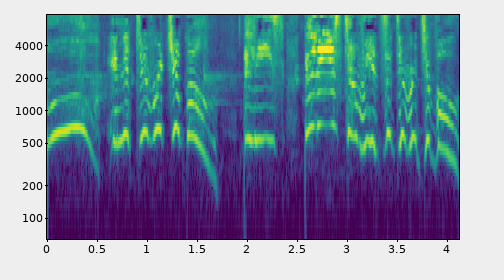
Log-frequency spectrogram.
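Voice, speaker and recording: In a put-on character voice, a woman speaks at a moderate pace with an extremely high, squeaky pitch. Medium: video game. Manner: changes wildly between personalities.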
